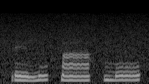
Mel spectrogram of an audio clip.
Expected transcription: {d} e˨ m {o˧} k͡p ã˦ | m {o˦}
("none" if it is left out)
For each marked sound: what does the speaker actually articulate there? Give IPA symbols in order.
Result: ɾ, u˧, o˦

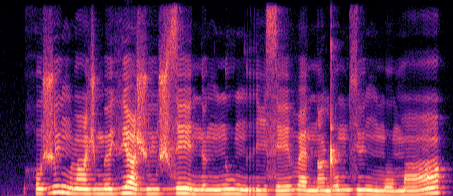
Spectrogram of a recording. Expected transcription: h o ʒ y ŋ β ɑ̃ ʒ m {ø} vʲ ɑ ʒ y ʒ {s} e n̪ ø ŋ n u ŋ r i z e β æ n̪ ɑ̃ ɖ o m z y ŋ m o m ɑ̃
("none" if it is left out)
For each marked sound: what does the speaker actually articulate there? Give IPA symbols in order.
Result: ø, z

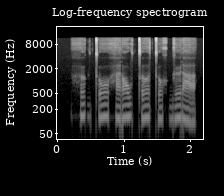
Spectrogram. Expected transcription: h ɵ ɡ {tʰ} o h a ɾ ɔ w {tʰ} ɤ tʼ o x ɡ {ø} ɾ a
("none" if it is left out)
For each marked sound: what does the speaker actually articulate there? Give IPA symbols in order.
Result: tʼ, tʼ, ø

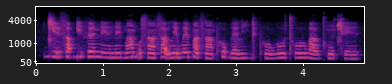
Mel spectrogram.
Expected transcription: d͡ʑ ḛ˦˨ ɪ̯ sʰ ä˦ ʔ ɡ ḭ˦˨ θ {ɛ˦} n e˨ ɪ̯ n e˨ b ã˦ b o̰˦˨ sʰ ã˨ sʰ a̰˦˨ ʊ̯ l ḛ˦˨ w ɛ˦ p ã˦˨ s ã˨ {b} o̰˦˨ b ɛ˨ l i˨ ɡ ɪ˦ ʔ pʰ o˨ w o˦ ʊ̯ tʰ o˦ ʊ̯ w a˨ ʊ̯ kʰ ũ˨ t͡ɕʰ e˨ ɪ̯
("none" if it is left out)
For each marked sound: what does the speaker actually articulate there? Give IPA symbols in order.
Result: ɛ˦, pʰ

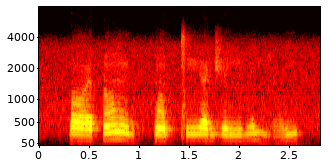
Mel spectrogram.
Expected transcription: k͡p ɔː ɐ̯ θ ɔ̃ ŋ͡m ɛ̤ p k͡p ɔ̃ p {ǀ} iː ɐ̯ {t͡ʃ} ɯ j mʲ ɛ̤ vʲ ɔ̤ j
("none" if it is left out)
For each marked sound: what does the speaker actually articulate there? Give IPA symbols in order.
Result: ǀ, d͡ʒ

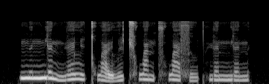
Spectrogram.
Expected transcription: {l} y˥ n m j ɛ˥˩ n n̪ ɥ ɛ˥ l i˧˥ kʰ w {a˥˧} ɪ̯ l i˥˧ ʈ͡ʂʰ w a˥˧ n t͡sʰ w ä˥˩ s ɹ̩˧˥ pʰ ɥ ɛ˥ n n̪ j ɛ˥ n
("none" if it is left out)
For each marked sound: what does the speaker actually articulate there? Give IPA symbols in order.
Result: n̪, a̰˨˩

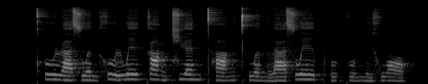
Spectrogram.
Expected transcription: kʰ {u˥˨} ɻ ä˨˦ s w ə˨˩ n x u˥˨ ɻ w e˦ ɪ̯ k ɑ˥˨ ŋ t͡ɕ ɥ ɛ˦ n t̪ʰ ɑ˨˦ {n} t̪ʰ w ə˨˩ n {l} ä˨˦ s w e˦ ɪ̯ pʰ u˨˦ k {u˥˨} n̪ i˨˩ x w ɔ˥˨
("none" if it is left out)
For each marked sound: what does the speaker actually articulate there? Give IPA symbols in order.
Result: u˦, ŋ, l, u˨˦

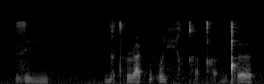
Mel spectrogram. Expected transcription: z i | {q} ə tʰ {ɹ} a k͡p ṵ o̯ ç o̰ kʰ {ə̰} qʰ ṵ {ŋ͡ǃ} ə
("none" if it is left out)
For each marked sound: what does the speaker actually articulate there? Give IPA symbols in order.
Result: ɡ, ɹ, ə̰, ǃʼ

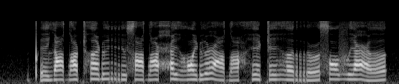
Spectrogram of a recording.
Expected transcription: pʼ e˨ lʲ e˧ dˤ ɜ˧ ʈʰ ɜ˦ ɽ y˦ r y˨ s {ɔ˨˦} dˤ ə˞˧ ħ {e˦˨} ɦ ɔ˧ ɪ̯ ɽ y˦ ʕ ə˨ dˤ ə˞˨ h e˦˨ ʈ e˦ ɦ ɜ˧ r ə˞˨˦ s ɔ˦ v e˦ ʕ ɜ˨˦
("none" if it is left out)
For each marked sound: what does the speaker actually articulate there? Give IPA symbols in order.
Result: ɔ˧, e˦˨

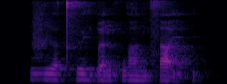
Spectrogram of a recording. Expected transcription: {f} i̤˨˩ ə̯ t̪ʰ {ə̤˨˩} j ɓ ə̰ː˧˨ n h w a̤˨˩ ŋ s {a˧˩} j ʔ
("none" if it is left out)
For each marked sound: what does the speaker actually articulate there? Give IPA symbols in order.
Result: v, ɨ̤˨˩, a̰˧˨

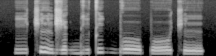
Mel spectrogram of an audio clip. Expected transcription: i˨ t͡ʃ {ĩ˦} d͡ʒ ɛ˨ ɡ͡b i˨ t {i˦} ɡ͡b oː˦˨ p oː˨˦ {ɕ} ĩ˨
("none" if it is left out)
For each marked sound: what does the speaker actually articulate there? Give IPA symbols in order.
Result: ĩ˦˨, i˦, t͡ʃ

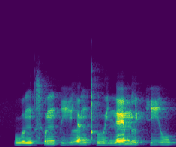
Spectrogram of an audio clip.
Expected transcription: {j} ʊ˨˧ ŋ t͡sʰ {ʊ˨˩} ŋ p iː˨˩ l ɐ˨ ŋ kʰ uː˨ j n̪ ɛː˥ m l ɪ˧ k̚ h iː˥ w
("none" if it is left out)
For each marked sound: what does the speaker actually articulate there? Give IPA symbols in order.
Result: w, ʊ˥

